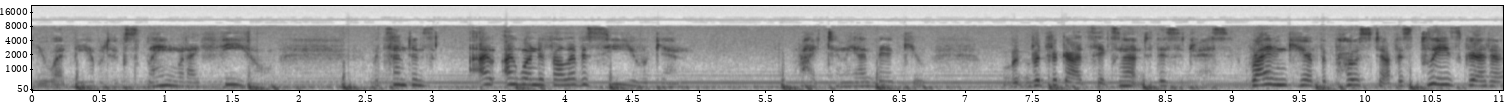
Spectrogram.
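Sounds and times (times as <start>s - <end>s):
woman speaking: 0.0s - 1.9s, 2.6s - 5.0s, 5.7s - 11.0s
steady low hum: 0.0s - 11.0s.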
